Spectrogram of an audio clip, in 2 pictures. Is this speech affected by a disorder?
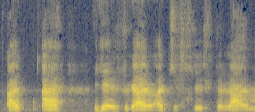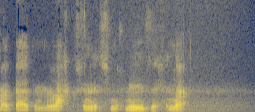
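Yes: ataxia; cerebellar astrocytoma, brain hemorrhage, meningitis and stroke at age four, mobility impaired, attends Headway; walking much worse since age 27, dizziness when walking, worse in recent years; speech affected.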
